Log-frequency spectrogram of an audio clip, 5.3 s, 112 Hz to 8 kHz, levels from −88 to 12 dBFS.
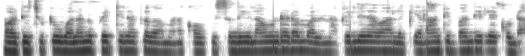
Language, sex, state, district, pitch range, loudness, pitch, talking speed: Telugu, female, Telangana, Nalgonda, 160-170 Hz, -18 LUFS, 165 Hz, 150 wpm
